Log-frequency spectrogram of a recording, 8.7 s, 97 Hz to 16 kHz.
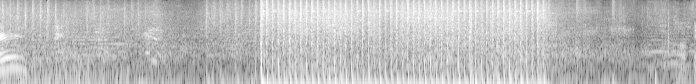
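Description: Stalwart machine gun in Helldivers 2 firing one long, loud, rapid sustained burst, preceded and followed by scattered quieter shots and game noise.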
